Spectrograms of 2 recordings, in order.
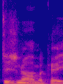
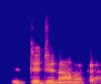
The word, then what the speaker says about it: diginomica: never say the name diginomica did did how do you say it yes diginomica yep diginomica I don't know why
